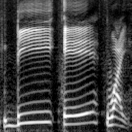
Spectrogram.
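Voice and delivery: slow, spelled letter by letter डी ए वाई; teacher spelling a word for students; spelling slowly. Shown as a demonstration. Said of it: "वाई का उच्चारण क्या निकल रहा है".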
